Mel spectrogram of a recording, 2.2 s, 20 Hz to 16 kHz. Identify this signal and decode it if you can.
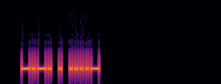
Morse code, heard as a keyed tone, about 44 wpm, 700 Hz. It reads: CE4
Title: Callsign Prefixes for Top 100 DXCC - 45wpm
